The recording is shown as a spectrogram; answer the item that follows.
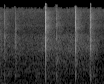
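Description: Chalk tapping on a chalkboard while words are written: about six short, sharp clicks spread over two seconds, each one a chalk stroke starting against the board.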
